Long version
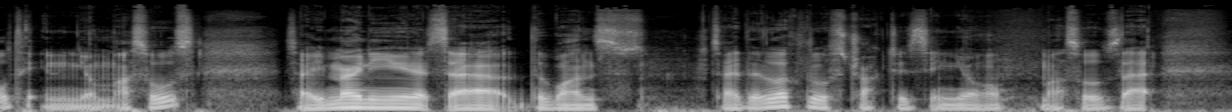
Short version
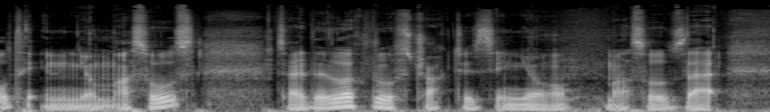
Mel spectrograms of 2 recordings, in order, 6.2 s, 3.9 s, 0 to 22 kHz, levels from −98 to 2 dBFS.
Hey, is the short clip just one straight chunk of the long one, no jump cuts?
no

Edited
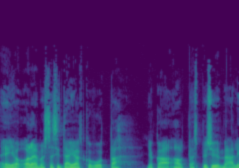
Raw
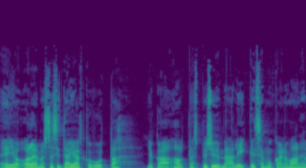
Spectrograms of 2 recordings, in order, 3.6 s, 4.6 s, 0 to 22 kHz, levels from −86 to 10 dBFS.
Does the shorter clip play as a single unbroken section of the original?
yes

